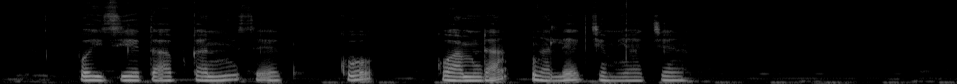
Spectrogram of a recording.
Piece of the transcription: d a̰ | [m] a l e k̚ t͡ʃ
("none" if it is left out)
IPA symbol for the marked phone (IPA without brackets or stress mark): ŋ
